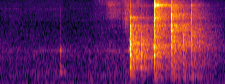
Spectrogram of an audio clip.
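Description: Wooden pencils clattering against a wooden tabletop as they are set down or picked up: one faint click, then a quick rattle of sharp knocks lasting under a second near the end.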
